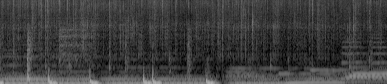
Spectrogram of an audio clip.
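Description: Shredded cabbage sizzling as it is stir-fried in a hot stainless steel wok, stirred with a wooden spatula. Background music with a steady beat plays over it, the beat dropping out and a new chord coming in near the end.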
